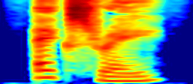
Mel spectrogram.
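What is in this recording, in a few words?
"x", British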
